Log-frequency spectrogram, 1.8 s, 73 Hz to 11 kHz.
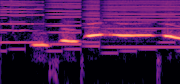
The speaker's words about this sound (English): A little bit of Legend of Zelda, the dungeon theme, and then the whistle from Super Mario 3.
